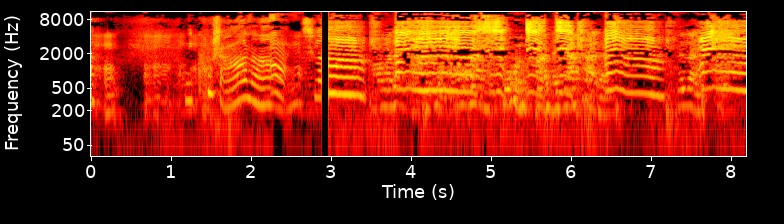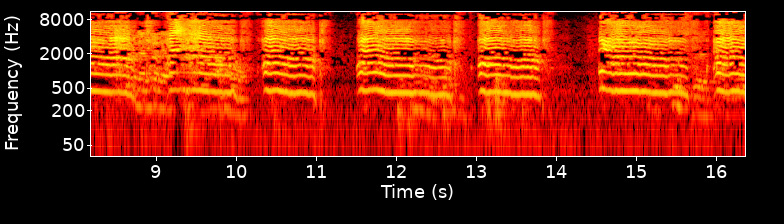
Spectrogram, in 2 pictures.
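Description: Loud, high-pitched, rhythmic bursts of crying with short pauses for breath; ordinary newborn crying.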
